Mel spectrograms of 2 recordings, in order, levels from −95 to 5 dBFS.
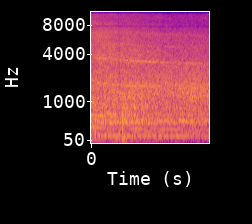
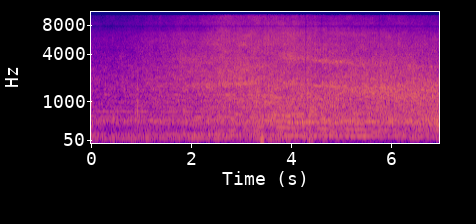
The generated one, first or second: second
